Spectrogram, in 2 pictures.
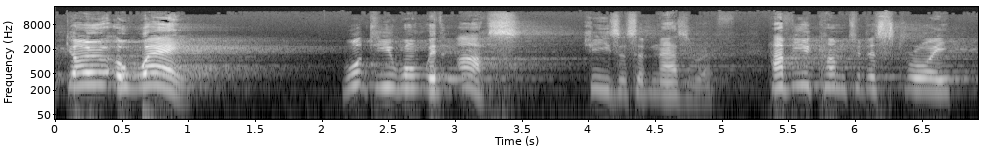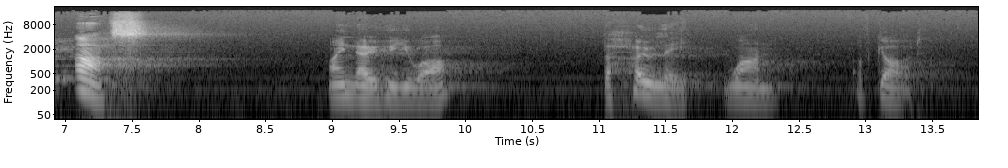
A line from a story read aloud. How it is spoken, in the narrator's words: He cried out at the top of his voice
